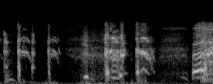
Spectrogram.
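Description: A loud coughing fit: a string of harsh, raspy coughs and choking sputters in an uneven rhythm, with brief gasping pauses between bursts and no talking.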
